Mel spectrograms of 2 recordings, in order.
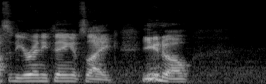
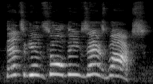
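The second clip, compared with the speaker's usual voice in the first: high, loud fan protest; mock outraged fan; 5 dB louder than usual. Fan protesting loudly in a high squeal. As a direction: defend the brand in a high squeal.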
